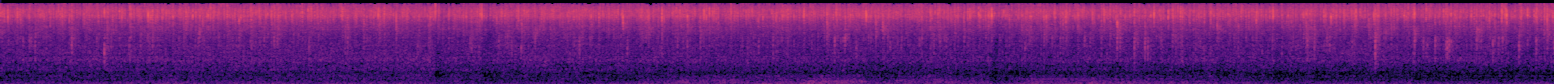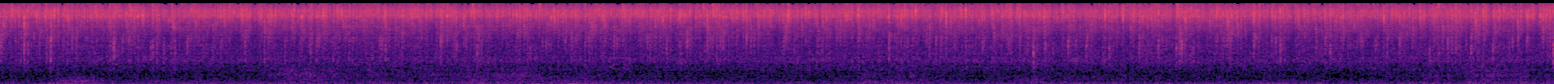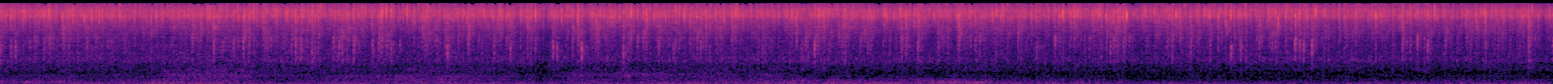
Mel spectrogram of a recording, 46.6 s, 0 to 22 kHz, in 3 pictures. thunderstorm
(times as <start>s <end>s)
16.1s 22.2s, 29.8s 42.0s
